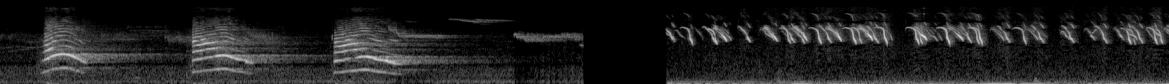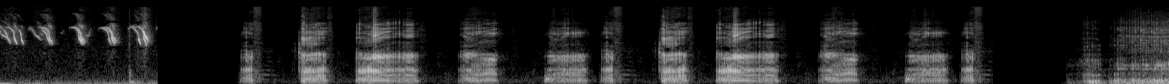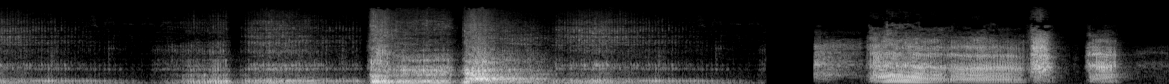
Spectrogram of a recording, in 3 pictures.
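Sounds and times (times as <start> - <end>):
piglets calling: 1.9 - 4.5, 6.7 - 13.3
tiger growling and roaring: 22.4 - 30.9, 31.6 - 35.0.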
